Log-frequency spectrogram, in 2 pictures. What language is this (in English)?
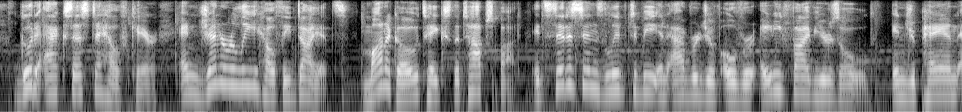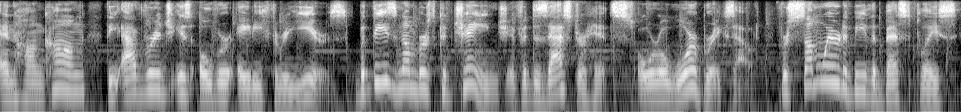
English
